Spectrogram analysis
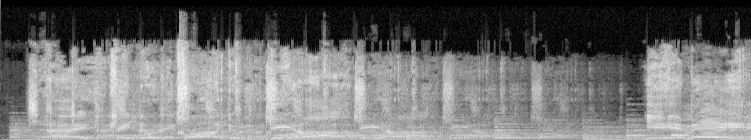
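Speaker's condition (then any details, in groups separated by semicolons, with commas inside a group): No condition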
